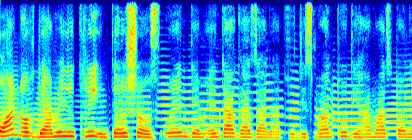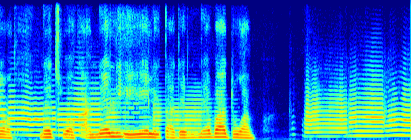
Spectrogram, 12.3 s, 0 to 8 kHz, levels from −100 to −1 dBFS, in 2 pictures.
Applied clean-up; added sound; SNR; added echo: neural mask model RNNoise.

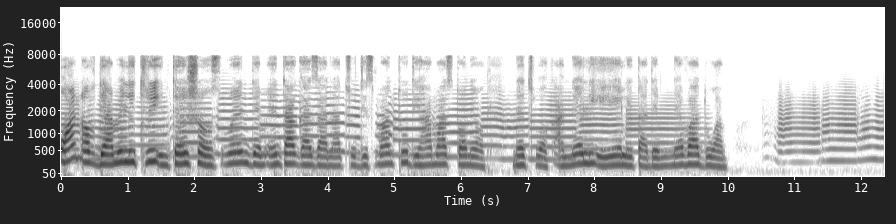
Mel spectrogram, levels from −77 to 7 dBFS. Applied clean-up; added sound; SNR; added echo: none; Trumpet; 10 dB; none.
